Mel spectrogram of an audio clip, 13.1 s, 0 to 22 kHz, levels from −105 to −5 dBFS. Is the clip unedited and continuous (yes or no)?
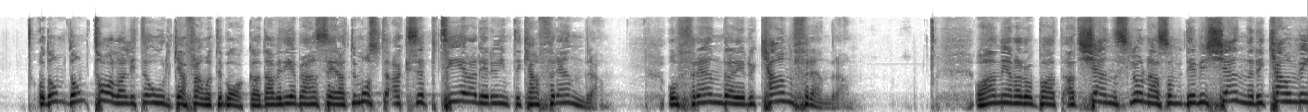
yes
